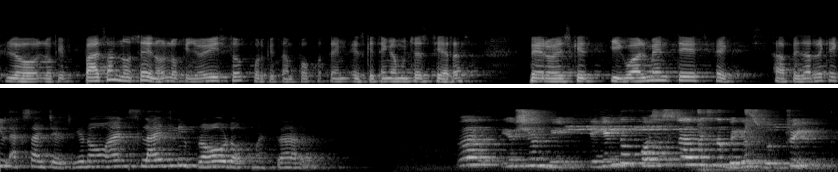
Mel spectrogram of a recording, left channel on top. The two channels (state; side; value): different; both; correlation 0.00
